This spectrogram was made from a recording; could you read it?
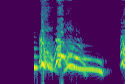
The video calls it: Aullido de Pastor belga groenendael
